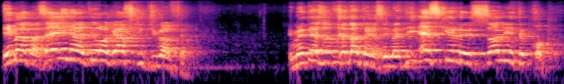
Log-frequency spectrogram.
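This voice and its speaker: The rabbi here has a very high, expressive voice and moves at a quick pace. He shares stories in a relaxed, conversational manner during a religious lesson and keeps questioning his listeners, all in a room with a lot of echo.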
